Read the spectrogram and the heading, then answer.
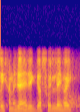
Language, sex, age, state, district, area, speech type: Bengali, male, 18-30, West Bengal, Purulia, urban, conversation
